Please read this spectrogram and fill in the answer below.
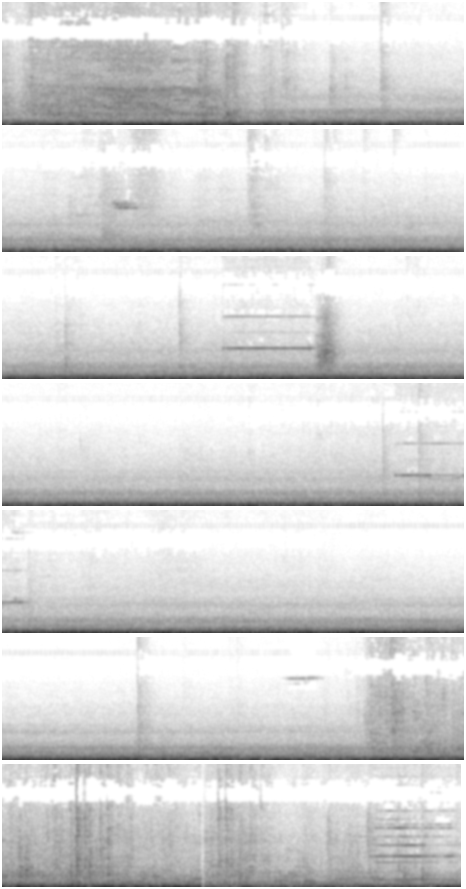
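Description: Hydraulic elevator running, with a steady low hum throughout. A short electronic beep sounds twice, about six seconds apart.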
